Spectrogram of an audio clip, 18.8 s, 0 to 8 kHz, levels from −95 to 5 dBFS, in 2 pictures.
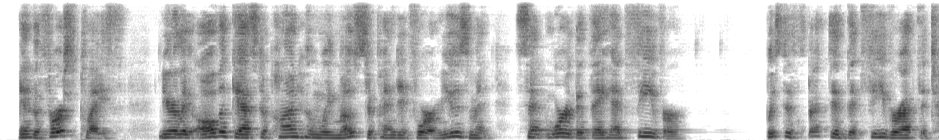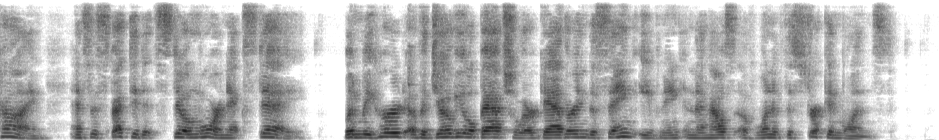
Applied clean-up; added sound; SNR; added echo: neural mask model DeepFilterNet 3.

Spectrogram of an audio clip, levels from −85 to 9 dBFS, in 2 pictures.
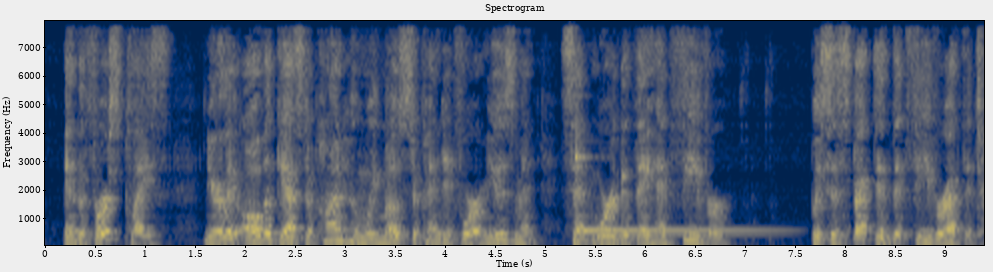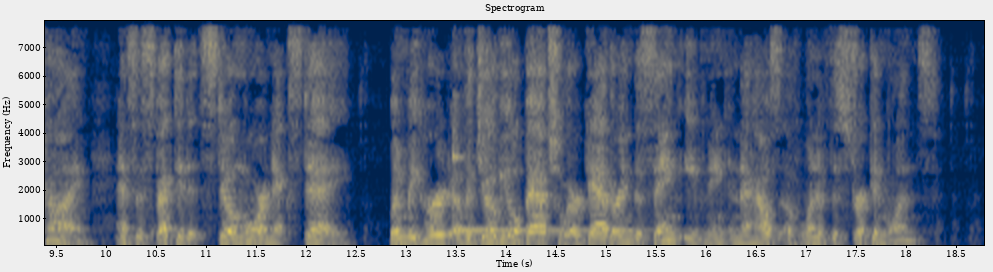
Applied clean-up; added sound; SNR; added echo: none; Doorbell; 8 dB; reverberation time 0.2 s.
